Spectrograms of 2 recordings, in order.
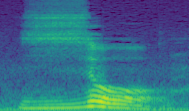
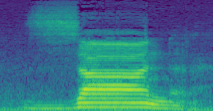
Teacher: ver algunos ejemplos el adverbio así en alemán se dice eso si veis una s a principio de sílaba pues se hace sonora tenéis que hacer vibrar las cuerdas vocales la palabra nata se dice sanz aquí también se hace evidentemente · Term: s sonora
